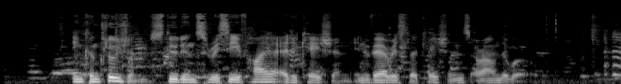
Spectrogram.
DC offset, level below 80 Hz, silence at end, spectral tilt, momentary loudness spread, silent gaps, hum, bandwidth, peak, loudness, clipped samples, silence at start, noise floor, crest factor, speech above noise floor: under 0.1%; -46 dBFS; 0 s; -6 dB/octave; 16 LU; none; none; 11.5 kHz; -2 dBFS; -22 LUFS; under 0.1%; 0.3 s; -49 dBFS; 20 dB; 28 dB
